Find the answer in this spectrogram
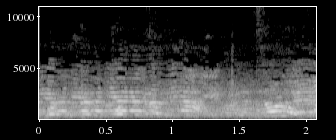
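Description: People's voices talking, a quieter stretch of chatter with no clear words.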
